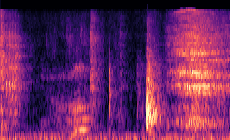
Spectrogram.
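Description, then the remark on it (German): A single sneeze bursts out sharply after a moment of quiet breathing, followed by a breathy, hissing exhale, moderately loud, while someone is mixing food ingredients. “Zum Niesen bitte immer von den Zutaten weg.”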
